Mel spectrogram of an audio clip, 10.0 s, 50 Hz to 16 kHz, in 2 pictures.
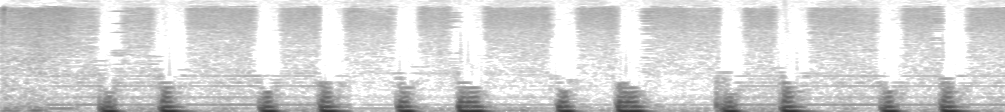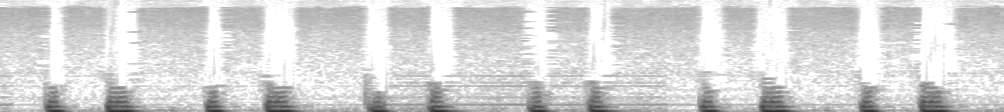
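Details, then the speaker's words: Heart auscultation with stethoscope diaphragm at the left second interspace during deeper than normal breathing: abnormally wide splitting of S2 that comes and goes with respiration. "try to hear splitting of s2 here it is abnormally wide it comes and goes with respiration"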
